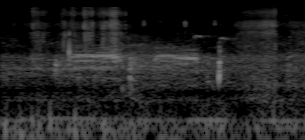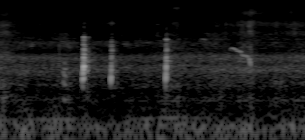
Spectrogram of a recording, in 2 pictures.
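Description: Faint calls from a mixed flock of hens, turkeys and guineafowl: a brief pitched call about a second in, then a handful of sharp, single pip-like calls spaced irregularly through the rest.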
